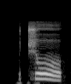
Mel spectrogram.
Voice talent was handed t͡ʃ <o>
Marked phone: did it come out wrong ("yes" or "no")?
no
